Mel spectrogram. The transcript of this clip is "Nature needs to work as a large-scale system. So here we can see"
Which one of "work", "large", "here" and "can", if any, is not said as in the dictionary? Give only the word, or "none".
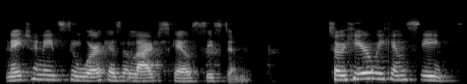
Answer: large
